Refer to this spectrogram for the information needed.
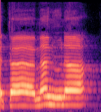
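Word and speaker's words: تأمنا: تتولي لا تأمننا لا تأمننا لا تأمننا، لا تنطق النطق هنا لازم وواجب أن تنطق بحركة الضمة ولكن تسرع وتخفت عندها وتخفض صوتك.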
